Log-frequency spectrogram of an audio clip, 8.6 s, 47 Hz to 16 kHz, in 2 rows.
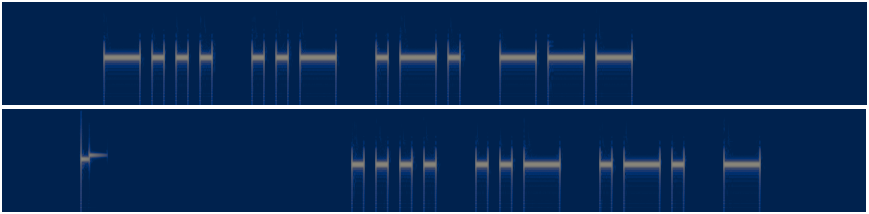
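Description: A steady mid-pitched tone keys out Morse code in brisk dots and dashes at 18-20 words per minute, one word sent as a practice lesson, then after a pause and a faint click, sent again. No voices.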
